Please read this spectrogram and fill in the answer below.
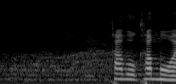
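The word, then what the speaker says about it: ขมุกขมัว: สร่ง ปาเต๊ะ นะ ฮ คำ นี้ ออก เสียง ว่า ยัง ไง ขมุก ขมัว หรือ ขมุก ขมัว ขม ขม ขมุก ขมัว นะ ข ม อุ ขม อุ คำ ข ม อุ ขมุ อย่า เพิ่ง ขโม อะไร ขมุ ข ม อุ ขมุ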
